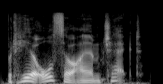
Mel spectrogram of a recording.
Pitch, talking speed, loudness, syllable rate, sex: 120 Hz, 220 wpm, -17 LUFS, 6.7 syllables/s, male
